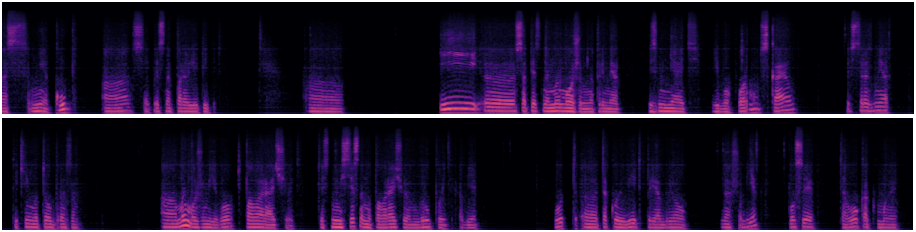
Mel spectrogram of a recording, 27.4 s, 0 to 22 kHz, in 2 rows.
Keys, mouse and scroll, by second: 2.0 click, 4.5 click, 5.8 click, 6.5-7.8 middle drag, 12.5 click, 12.9-15.7 middle drag, 17.2 r, 18.5 click, 18.9 scroll up 1, 19.0-20.3 middle drag, 21.2 click, 21.7-23.5 middle drag, 24.4-25.0 drag, 25.3 click, 25.9-27.3 middle drag.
